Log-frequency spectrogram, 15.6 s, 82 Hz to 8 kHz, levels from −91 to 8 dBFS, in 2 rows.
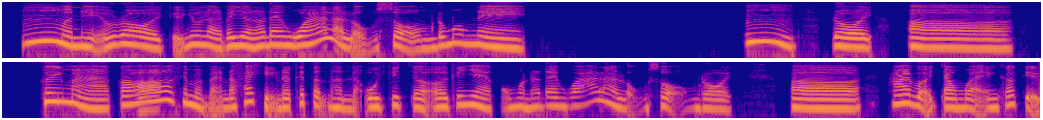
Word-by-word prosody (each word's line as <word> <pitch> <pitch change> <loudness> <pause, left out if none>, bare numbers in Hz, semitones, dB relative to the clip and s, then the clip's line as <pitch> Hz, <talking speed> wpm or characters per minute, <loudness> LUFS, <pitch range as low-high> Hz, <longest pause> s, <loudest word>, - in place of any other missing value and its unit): Ừm, 320 +3 +4
mình 235 -5 +4
hiểu 210 +2 +1
rồi, 240 -7 +2
kiểu 190 - -7
như 250 +2 +1
là 225 -6 0
bây 220 +3 +2
giờ 225 -2 +3
nó 215 +2 +1
đang 240 -1 +2
quá 295 - +2
là 235 - +1
lộn 195 - -3
xộn, 190 -4 -2
đúng 235 +4 0
hông 270 -2 0
nè? 205 -6 +2 1.6
Ừm, 305 -6 +3 0.3
rồi, 210 -3 +3 0.2
ờ, 195 -3 0 0.5
khi 320 0 +5
mà 200 -11 +1
có 270 +8 +2
khi 285 - +2
mà 230 -5 +4
bạn 190 - -6
đã 205 - 0
phát 310 +5 0
hiện 210 - -1
ra 200 - +1
cái 275 - -4
tình 230 -3 -3
hình 195 -3 -1
là 170 - -7
"Ôi, 205 0 +2
cái 235 - -2
trời 200 -2 -1
ơi, 205 0 -1
cái 245 0 -2
nhà 230 -6 +1
của - - -13
mình 205 -1 -1
nó 210 - -3
đang 220 0 -5
quá 265 +9 -7
là 290 -9 -1
lộn 195 0 -7
xộn 195 -3 -6
rồi." 180 -2 -3 0.4
Ờ, 185 -2 +3 0.2
hai 275 +1 +2
vợ 225 -4 +1
chồng 200 -1 +1
bạn 190 +1 -2
có, 245 +5 -2
kiểu - - -2
215 Hz, 220 wpm, -23 LUFS, 195-250 Hz, 1.6 s, khi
